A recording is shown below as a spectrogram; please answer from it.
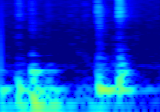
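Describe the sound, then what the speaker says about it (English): Several light keystrokes on a keyboard while typing in Google Docs on iOS, coming in two quick pairs, close and fairly quiet. "I typed hi"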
